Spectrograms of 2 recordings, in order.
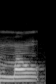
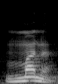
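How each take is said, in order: First: The n sound is hidden in the nose. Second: The n sound is pronounced clearly. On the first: The speaker calls it right. "नून की आवाज़ नाक में छुपाकर पढ़ेंगे" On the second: The speaker calls it wrong. "मन ऐसे नहीं"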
